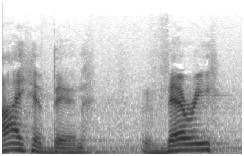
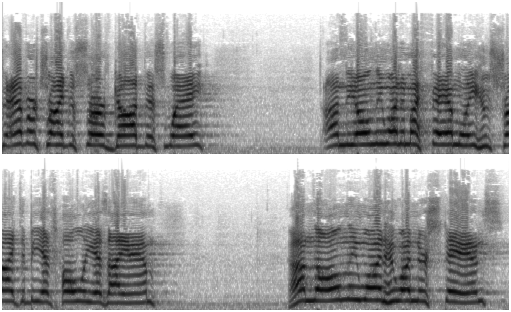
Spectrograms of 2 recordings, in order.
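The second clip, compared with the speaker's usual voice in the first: loud, high, whining Elijah cry; self-pitying complaint; 13 semitones higher, 15 dB louder than usual. Acted. Elijah complains to God he's the only faithful one, loud and whiny. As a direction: wail it like a martyr who thinks he's alone.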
